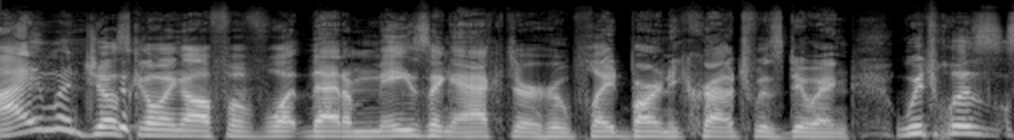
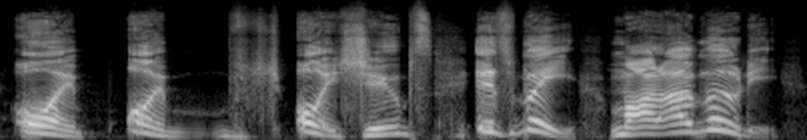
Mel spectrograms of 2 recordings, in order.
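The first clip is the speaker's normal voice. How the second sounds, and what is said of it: Bad put-on Cockney-like accent. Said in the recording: “a terrible Irish accent ... That is terrible because it was like a bad Cockney accent, and now you've decided that that's what Ireland is.”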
